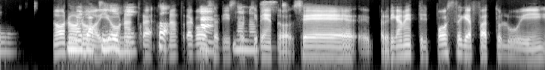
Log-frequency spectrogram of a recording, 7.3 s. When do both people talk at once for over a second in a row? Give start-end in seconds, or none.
0.8-3.4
